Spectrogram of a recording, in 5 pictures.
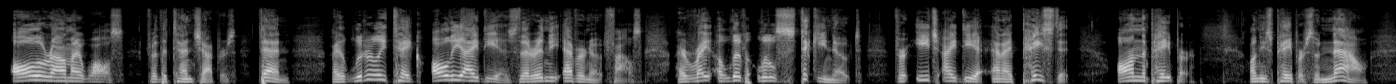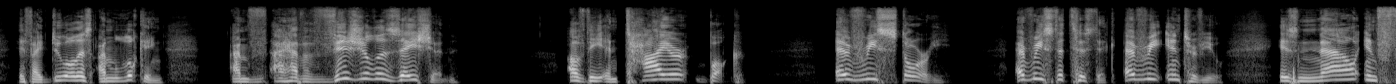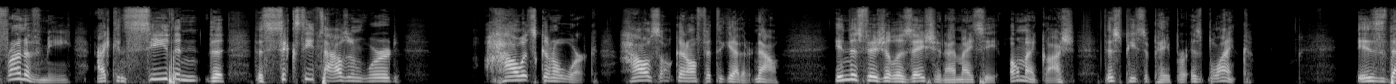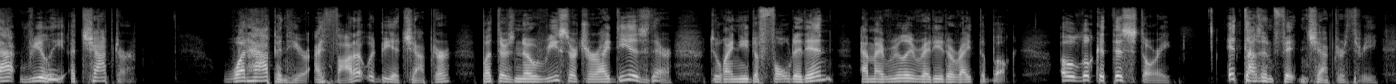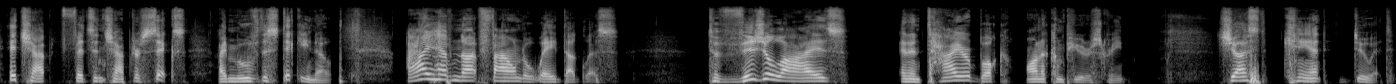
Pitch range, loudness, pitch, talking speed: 125-190 Hz, -17 LUFS, 150 Hz, 160 wpm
